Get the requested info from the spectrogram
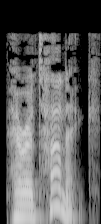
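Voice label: "paratonic", British English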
